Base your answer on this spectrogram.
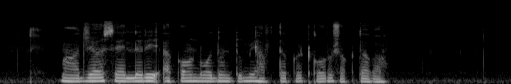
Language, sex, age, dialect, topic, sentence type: Marathi, male, 18-24, Standard Marathi, banking, question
